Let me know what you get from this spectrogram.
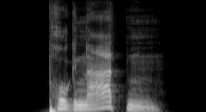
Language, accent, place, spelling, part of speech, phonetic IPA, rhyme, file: German, Germany, Berlin, prognathen, adjective, [pʁoˈɡnaːtn̩], -aːtn̩, De-prognathen.ogg
- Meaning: inflection of prognath: 1. strong genitive masculine/neuter singular 2. weak/mixed genitive/dative all-gender singular 3. strong/weak/mixed accusative masculine singular 4. strong dative plural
